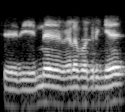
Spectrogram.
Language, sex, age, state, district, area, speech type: Tamil, male, 45-60, Tamil Nadu, Thoothukudi, rural, conversation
